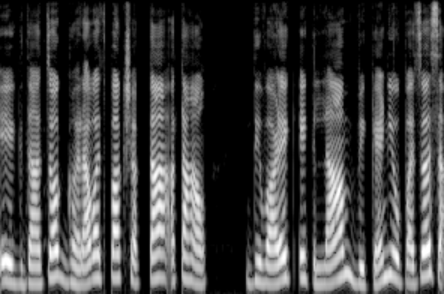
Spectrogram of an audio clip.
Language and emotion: Goan Konkani, happy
